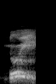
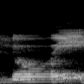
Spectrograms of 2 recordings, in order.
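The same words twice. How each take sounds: First: लोए with लो cut short; लोए rushed, no length on लो; wrong pronunciation. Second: लोए with a long लो; लोए with लो held long; correct pronunciation. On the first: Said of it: "ऐसा नहीं है". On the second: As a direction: draw out लो in लोए. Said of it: "दीर्घ उच्चारण". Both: Shown as a demonstration.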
